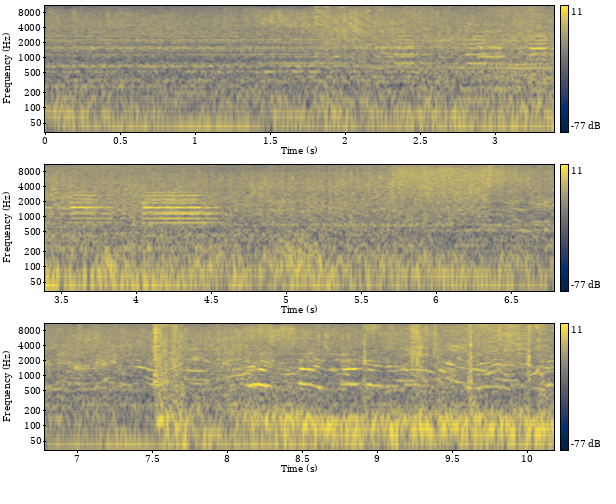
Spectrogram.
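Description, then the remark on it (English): Car engines rumble and whine as two cars pull up on the road outside a nightclub engulfed by flames, scattering spectators onto the pavement amid busy background noise, then a single sharp car door slam cuts through, followed by continued commotion and indistinct voices. “His gang arrives in two cars, scattering a group of spectators onto the pavement. Tommy slams his car door and rushes over to Eddie's side.”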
